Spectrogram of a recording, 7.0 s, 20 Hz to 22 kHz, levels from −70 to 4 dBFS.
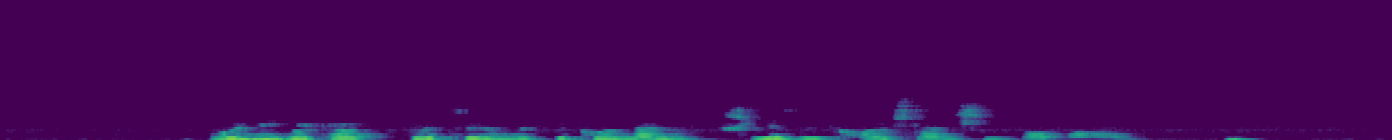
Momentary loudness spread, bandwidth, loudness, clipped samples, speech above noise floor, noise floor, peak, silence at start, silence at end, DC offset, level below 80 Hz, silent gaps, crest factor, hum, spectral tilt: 15 LU; 5.8 kHz; -22 LUFS; under 0.1%; 45 dB; -65 dBFS; -4 dBFS; 1.05 s; 0.7 s; under 0.1%; -56 dBFS; none; 18 dB; none; -9.5 dB/octave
